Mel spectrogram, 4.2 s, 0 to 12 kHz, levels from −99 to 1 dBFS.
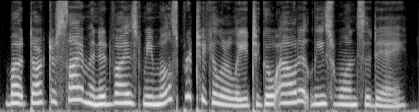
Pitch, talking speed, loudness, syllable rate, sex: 255 Hz, 215 wpm, -15 LUFS, 5.7 syllables/s, female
